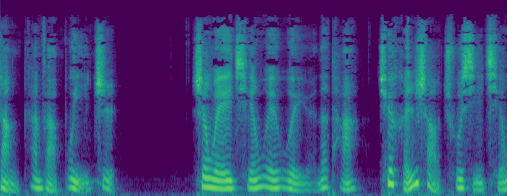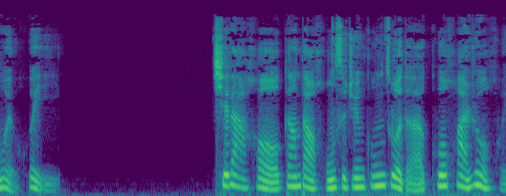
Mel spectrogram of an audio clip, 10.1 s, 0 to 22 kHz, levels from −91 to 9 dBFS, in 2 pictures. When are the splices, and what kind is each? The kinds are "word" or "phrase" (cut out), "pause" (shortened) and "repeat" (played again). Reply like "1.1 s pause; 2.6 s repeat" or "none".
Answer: none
